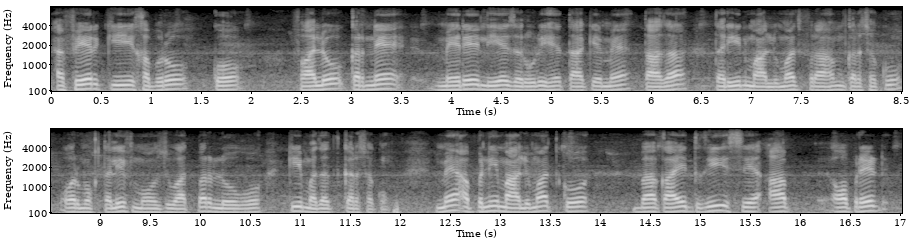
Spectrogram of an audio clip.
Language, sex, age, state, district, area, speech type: Urdu, male, 18-30, Delhi, North West Delhi, urban, spontaneous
